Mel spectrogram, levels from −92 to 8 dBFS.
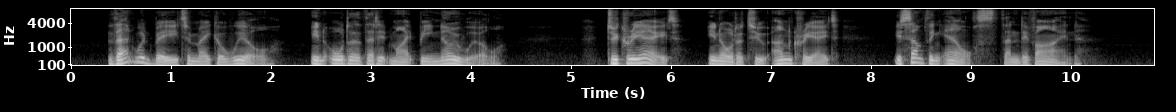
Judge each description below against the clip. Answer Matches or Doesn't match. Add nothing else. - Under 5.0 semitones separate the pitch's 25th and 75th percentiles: Doesn't match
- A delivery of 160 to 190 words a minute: Doesn't match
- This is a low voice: Matches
